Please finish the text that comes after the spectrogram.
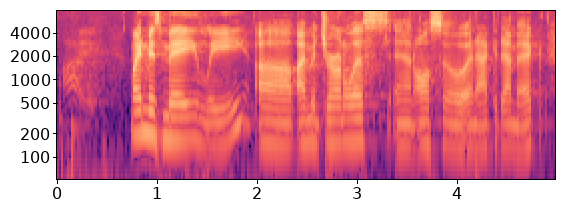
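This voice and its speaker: Deep-ish woman asking a polite personal question from the crowd, hall echo. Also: normal speed, smooth. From United States. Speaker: audience questioner, journalist.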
